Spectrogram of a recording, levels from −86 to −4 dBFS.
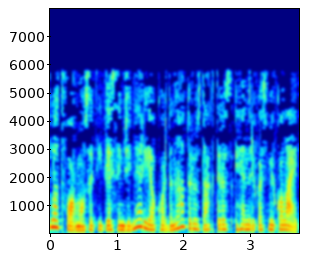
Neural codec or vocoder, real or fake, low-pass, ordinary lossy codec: none; real; 7.2 kHz; MP3, 24 kbps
